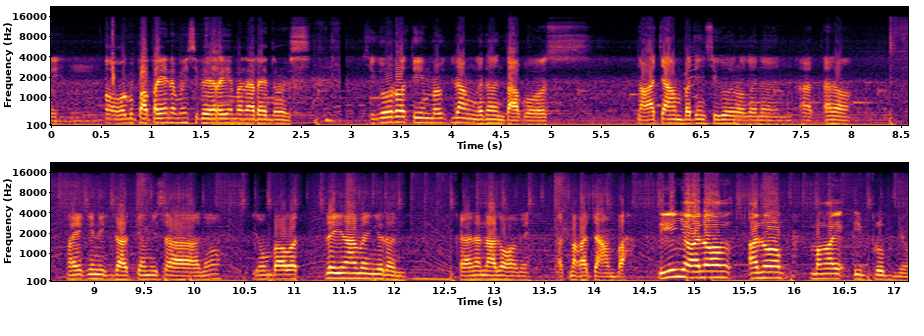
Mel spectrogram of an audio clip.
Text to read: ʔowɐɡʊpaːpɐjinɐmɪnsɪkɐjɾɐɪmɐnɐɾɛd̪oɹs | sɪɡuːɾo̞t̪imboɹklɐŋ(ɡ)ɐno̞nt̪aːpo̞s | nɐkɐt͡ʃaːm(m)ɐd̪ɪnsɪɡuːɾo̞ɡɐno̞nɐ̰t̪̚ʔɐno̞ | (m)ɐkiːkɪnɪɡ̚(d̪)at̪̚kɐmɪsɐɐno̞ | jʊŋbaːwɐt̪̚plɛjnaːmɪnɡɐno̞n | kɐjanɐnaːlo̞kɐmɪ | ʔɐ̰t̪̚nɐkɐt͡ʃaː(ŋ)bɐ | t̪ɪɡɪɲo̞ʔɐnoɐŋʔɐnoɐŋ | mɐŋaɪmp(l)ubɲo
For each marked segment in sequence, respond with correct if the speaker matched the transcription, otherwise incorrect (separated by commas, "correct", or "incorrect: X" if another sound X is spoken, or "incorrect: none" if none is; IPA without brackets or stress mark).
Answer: correct, incorrect: b, incorrect: n, correct, incorrect: m, incorrect: ɾ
